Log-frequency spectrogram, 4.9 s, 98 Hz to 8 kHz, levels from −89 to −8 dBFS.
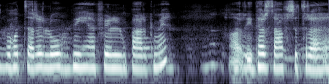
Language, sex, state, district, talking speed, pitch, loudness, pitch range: Hindi, female, Bihar, Patna, 160 wpm, 230 Hz, -16 LUFS, 225-235 Hz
